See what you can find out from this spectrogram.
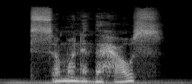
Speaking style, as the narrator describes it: Laura whispered

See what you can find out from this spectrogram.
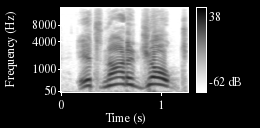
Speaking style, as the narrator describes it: Jack shouted

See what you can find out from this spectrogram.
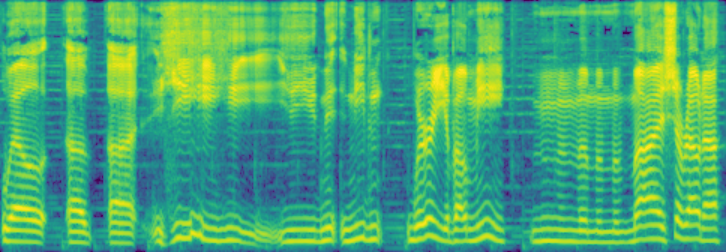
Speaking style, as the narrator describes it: With a sheepish giggle, Plague Knight somehow managed to stutter out

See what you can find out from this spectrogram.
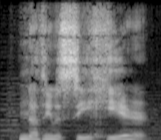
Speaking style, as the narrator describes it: she purrs, content

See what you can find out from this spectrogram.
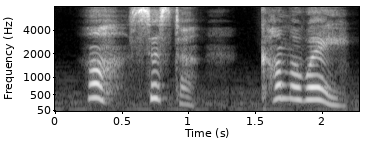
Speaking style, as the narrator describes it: cried

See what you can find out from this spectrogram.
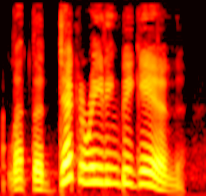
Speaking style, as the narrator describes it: my mom announced cheerfully

